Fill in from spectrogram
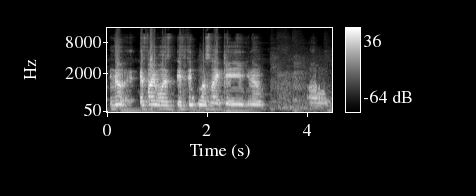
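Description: A man's voice: on the high side, expressive, takes it slowly, pushed and bright, faint music behind, rough recording. A young man on a video chat, hesitant and reasoning his way through each sentence. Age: young adult.

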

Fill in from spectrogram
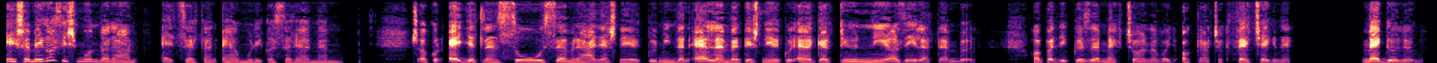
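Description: A man voicing a mysterious young masked woman who speaks with intense, commanding slowness in a storybook reading. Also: high-pitched, no room sound, clean studio sound. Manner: intense, commanding, slow deliberate threats.

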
